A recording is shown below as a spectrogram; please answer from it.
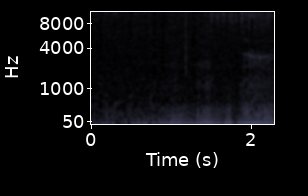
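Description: Domestic cat purring faintly into a microphone held close to it, a low pulsing rumble that grows a little louder in the second half.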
